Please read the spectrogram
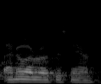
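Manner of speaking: normal talking voice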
